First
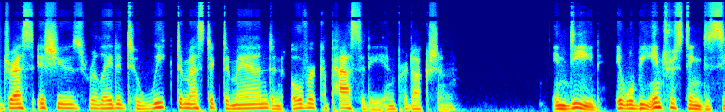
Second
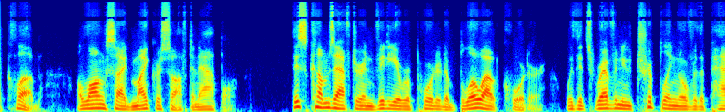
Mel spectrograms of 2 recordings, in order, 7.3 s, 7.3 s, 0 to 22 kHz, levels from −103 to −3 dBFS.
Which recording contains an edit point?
first; 1 cut; at 5.4 s

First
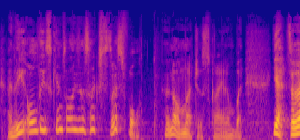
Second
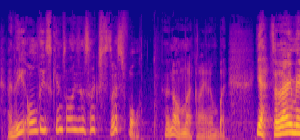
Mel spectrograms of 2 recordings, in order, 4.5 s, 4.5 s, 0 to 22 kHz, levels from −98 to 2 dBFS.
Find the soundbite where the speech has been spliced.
second; 1 cut; at 2.9 s

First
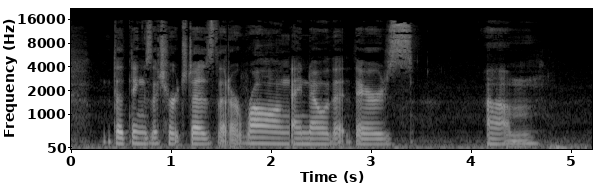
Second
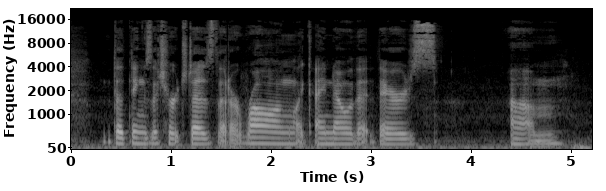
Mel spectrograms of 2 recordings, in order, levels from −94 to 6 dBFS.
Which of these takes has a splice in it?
first; 1 cut; at 2.2 s

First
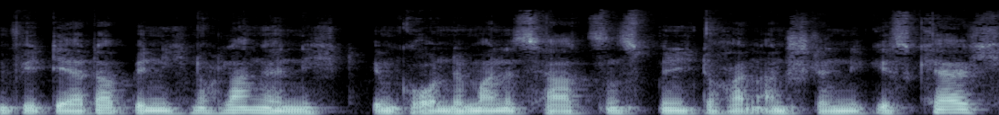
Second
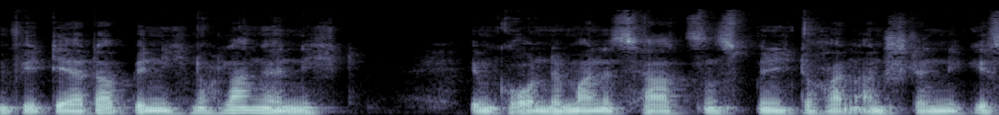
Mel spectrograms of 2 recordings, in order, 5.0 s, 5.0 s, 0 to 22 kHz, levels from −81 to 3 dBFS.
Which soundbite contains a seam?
first; 1 cut; at 1.8 s

